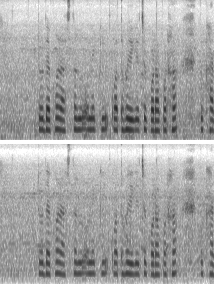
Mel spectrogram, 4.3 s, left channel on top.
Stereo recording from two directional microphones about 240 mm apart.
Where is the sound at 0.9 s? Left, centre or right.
Centre.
